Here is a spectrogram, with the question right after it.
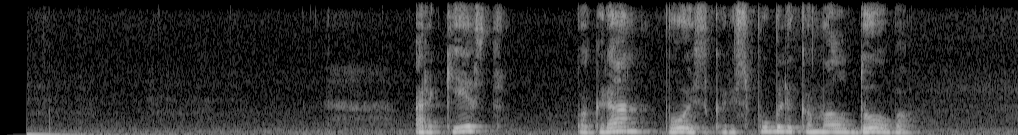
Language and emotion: Russian, neutral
